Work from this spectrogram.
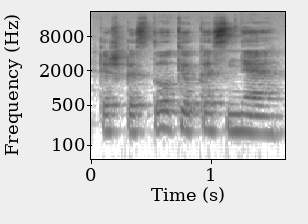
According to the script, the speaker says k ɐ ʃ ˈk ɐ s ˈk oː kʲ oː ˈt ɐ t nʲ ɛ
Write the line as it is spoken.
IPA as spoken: k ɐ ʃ ˈk ɐ s ˈt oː kʲ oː ˈk ɐ s nʲ ɛ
